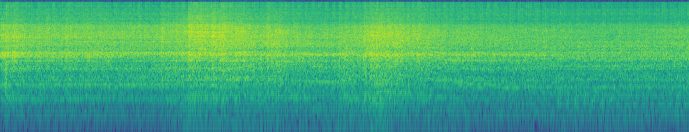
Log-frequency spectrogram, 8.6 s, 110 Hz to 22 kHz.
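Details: 1997 Nissan Almera/Pulsar N15, GA14DE, about 162k km, revived after about 9–10 years sitting. It idles evenly on all four cylinders with a couple of rev blips; a coolant leak remains.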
